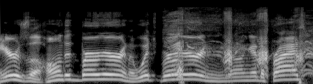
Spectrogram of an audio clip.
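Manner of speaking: put-on American accent. Joking how a haunted village in the States would sell it: American accent. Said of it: "With that exact accent, too".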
